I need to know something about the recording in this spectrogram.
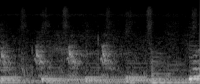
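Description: Light acoustic background music of plucked guitar-like notes, each note short and followed by the next every few tenths of a second.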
